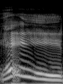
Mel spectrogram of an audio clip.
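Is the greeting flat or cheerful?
cheerful. The greeting sounds warm and cheerful.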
